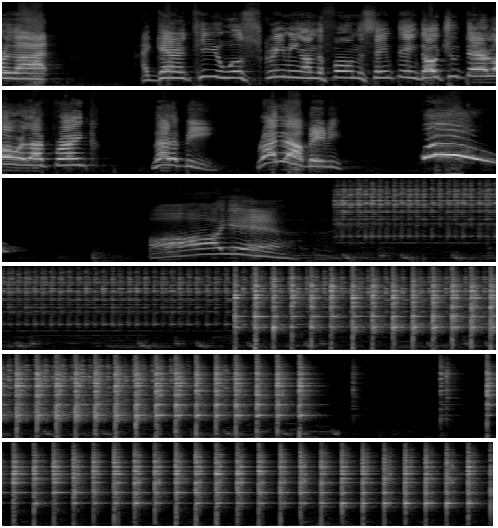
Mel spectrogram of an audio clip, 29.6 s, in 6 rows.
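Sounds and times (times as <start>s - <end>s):
speech: 0.0s - 0.6s, 1.4s - 8.4s, 11.4s - 12.8s
pots and pans being banged: 16.4s - 23.0s, 24.2s - 29.6s.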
